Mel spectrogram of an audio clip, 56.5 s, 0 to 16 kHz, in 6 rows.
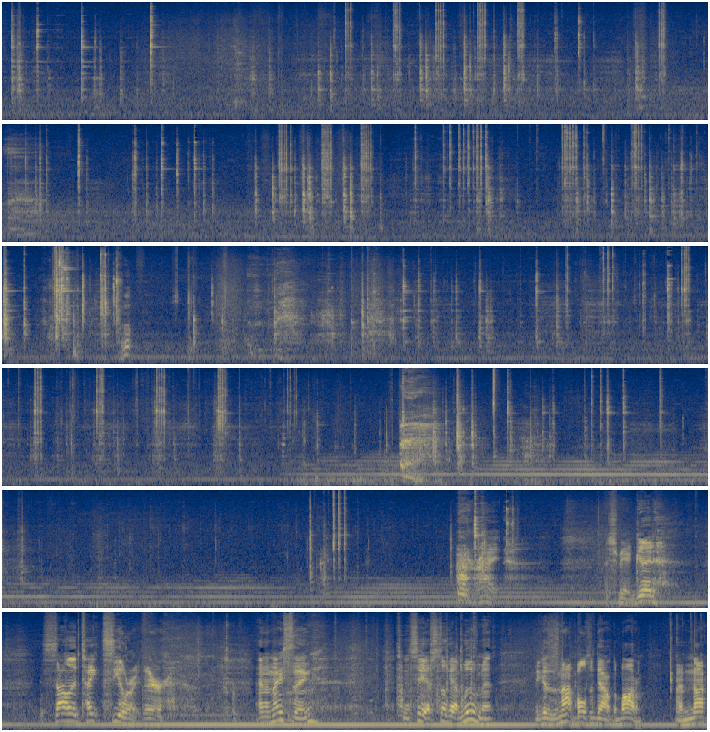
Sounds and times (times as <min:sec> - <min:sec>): Vehicle: 0:00.0 - 0:56.4.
